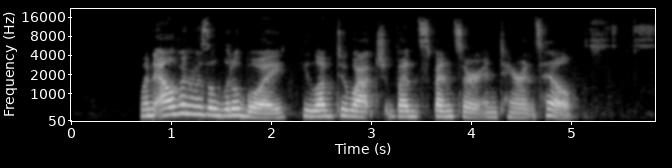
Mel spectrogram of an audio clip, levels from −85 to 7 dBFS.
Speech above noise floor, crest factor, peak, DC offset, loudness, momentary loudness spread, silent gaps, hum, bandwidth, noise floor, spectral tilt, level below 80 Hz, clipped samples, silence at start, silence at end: 62 dB; 16 dB; -2 dBFS; under 0.1%; -17 LUFS; 10 LU; none; none; 15 kHz; -79 dBFS; -5.5 dB/octave; -68 dBFS; under 0.1%; 0.7 s; 0.85 s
